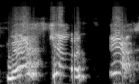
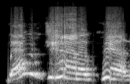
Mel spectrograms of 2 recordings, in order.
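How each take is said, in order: First: High, laughing repeat; amused, pitched-up laugh through the words. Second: Said in the usual way. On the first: Real, not acted. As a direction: laugh it out, much higher. Laughing repeat of her line.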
